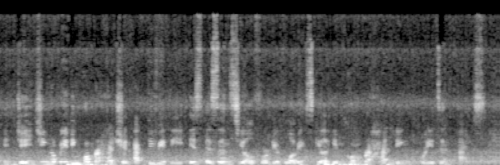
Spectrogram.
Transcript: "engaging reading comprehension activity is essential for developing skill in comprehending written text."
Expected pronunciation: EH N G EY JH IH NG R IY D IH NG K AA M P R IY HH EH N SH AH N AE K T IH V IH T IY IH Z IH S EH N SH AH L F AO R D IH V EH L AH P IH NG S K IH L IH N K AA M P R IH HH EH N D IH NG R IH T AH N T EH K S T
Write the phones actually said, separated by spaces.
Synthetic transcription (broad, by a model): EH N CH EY JH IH NG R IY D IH NG K AA M P R IY HH EH N SH AH N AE K T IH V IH T IY IH Z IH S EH N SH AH L F AO R D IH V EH L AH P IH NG S K IH L IH N K AA M P R IH HH EH N D IH NG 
